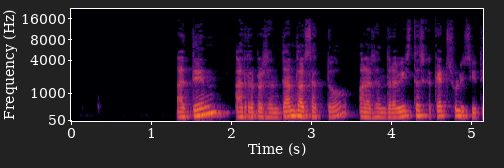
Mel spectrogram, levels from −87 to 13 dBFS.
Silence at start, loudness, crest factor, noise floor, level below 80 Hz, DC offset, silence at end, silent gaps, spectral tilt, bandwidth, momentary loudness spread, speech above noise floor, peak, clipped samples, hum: 1.3 s; -27 LUFS; 18 dB; -89 dBFS; -64 dBFS; under 0.1%; 0 s; none; -7 dB/octave; 16 kHz; 8 LU; 62 dB; -10 dBFS; under 0.1%; none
